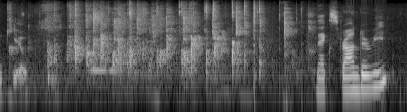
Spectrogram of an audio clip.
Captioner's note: attendees applauding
